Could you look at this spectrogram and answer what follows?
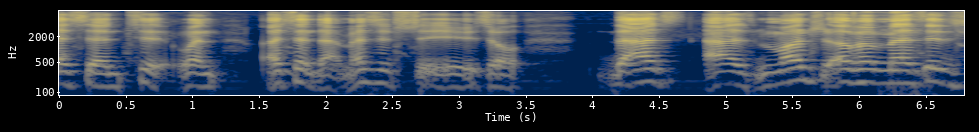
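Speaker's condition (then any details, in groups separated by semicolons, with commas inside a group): Cerebral palsy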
